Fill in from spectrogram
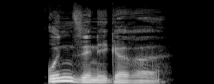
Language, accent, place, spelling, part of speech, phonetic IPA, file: German, Germany, Berlin, unsinnigere, adjective, [ˈʊnˌzɪnɪɡəʁə], De-unsinnigere.ogg
- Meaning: inflection of unsinnig: 1. strong/mixed nominative/accusative feminine singular comparative degree 2. strong nominative/accusative plural comparative degree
